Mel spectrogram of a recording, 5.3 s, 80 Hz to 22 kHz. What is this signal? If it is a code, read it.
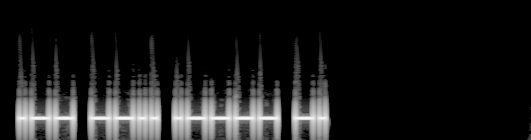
Morse code, heard as a keyed tone, about 20 wpm, 700 Hz. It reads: WZ1N
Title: USA Call Signs - 4 Characters - 20wpm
